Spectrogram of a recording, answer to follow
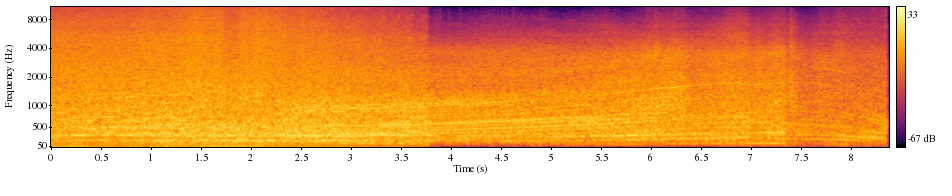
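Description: Two supercharged, nitromethane-burning front-engine Top Fuel dragsters launching at full throttle and running the length of the strip side by side, very loud, the engine note climbing in pitch as they accelerate and dropping away near the end as they shut off.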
